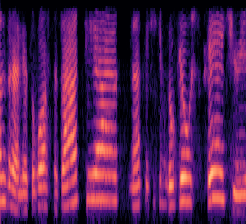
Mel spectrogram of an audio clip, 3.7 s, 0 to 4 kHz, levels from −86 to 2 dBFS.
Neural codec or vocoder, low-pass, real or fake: codec, 16 kHz, 2 kbps, FreqCodec, smaller model; 3.6 kHz; fake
